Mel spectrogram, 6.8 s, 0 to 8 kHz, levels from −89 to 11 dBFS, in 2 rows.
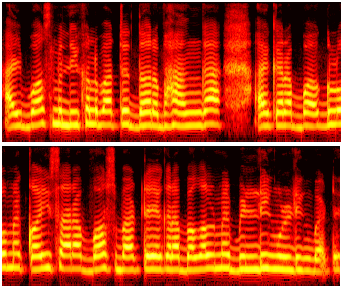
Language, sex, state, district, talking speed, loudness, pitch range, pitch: Bhojpuri, male, Bihar, Muzaffarpur, 175 wpm, -13 LUFS, 245-270 Hz, 255 Hz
